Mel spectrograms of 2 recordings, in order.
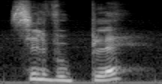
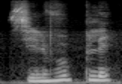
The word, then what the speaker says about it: s'il vous plaît: Lembrando que a gente pode ter uma pronúncia mais aberta ou mais fechada. Então, a primeira mais aberta, s'il vous plaît. Ou o final com som de E, s'il vous plaît. E as duas opções estão certas, é só uma questão de sotaque.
